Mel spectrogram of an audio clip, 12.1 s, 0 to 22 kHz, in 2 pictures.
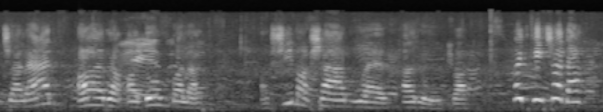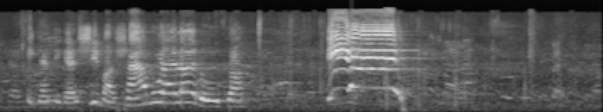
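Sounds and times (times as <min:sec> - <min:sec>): audience murmur: 0:00.0 - 0:12.0
person shouting high cry: 0:09.4 - 0:10.2.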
